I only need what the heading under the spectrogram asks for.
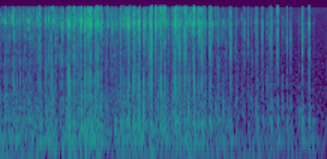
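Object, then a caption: Plastic sequin fabric notebook cover. Long black acrylic nails scratch and flip the small plastic reversible sequins of a flat fabric emoji-pattern cover on a spiral notebook, around a microphone resting on the cover. The result is a dense, uneven run of crisp clicks and rustling scrapes over a heavy, rumbling low end, fading softer toward the finish.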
